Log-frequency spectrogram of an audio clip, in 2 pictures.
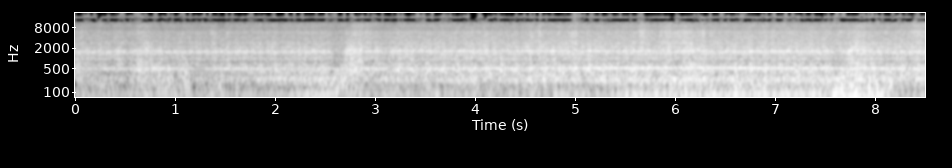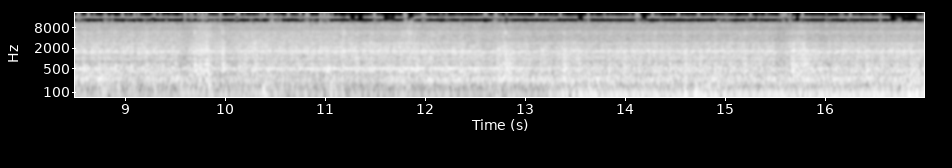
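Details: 2019 Duramax diesel pickup idles with an uneven, lumpy clatter and a faint whine, started cold at 15 below zero. The truck has run rough like this since new.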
